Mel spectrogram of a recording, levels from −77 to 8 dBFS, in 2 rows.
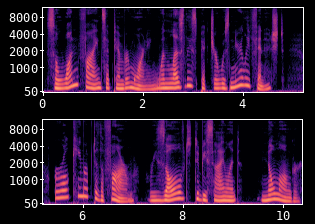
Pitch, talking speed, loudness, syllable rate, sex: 190 Hz, 135 wpm, -17 LUFS, 4.2 syllables/s, female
